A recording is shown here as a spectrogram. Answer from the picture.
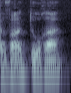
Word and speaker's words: Ventura: Francia y Mod Ventura, voy a decirlo a la española a pesar de que la pronunciación sería Van Tuga como el famoso director de orquesta de los años 30, Rey Ventura, ¿no?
